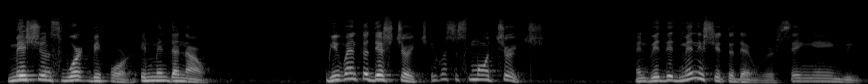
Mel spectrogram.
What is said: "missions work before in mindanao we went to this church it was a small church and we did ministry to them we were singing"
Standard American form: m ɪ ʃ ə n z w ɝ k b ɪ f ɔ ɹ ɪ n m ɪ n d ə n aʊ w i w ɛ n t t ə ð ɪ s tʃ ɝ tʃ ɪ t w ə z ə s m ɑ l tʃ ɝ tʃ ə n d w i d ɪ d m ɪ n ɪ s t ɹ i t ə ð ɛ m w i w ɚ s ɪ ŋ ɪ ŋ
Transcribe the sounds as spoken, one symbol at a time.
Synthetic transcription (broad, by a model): m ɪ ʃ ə n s w ɝ k b ɪ f ɔ ɹ ɪ n m ɪ n d ə n aʊ w i w ɛ n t t ə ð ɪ s tʃ ɝ tʃ ɪ t w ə s ə s m ɑ l tʃ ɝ tʃ ə n d w i d ɪ d m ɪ n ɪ s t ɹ t ə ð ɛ m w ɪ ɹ s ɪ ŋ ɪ ŋ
